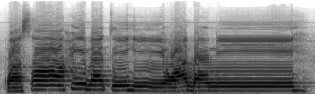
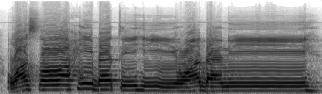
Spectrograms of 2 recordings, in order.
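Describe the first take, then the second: Both takes have the same delivery.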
